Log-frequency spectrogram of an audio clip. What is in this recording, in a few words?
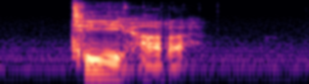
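"tihara", Māori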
